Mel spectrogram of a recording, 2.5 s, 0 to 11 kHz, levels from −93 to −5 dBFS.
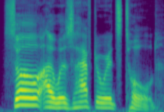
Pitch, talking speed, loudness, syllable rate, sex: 150 Hz, 120 wpm, -16 LUFS, 3.1 syllables/s, male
